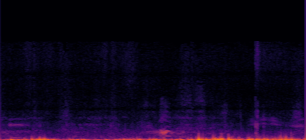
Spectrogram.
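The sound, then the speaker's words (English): Geese honk beside a lake, several bird calls rising over a continuous low rumble. “That's the geese. We have do you hear the happy geese in the background? Listen.”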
